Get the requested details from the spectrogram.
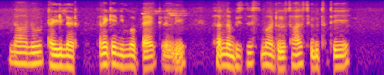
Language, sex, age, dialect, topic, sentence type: Kannada, male, 25-30, Coastal/Dakshin, banking, question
